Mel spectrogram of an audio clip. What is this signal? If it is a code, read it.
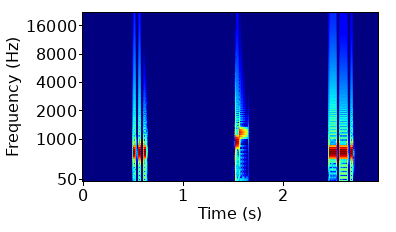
Morse code, heard as a keyed tone, about 46 wpm, 700 Hz. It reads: S G
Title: Single Letter-Number Alt 45wpm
